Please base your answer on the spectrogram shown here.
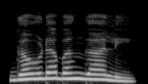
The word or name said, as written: ಗೌಡಬಂಗಾಲಿ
